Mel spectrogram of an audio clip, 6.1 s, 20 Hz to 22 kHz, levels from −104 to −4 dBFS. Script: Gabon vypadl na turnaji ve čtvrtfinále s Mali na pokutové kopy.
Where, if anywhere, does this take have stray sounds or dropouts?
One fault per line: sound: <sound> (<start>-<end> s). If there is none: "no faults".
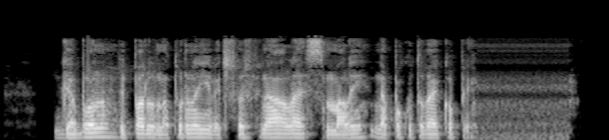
no faults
